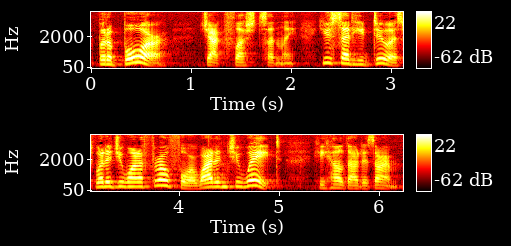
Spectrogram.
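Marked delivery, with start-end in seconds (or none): 0.1-0.8 loud, high exclamation; voice running up. A narrator's reading. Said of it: "Ralph's voice ran up". 2.3-5.0 high, loud string of reproaches; angry accusation. Acted. Flushed boy accuses the other.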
